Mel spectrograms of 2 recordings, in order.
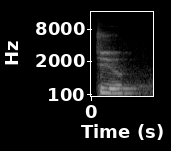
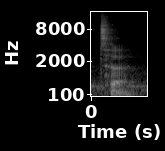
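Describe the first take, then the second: First: The vowel is a full 'oo' sound. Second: The vowel is a short, reduced 'uh' sound. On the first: "the word to" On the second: "almost always pronounced like to"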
